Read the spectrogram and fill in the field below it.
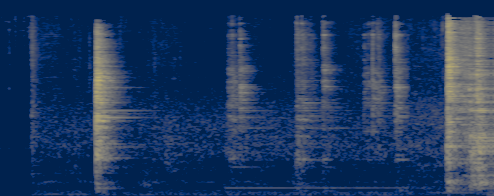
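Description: Metal parts clink and knock together.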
